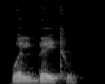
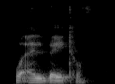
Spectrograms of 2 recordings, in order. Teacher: Here the a is pronounced, but if it is preceded by wa, meaning and, the a is dropped, and the phrase is pronounced wal-baytu, not wa-al-baytu. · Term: dropped in pronunciation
